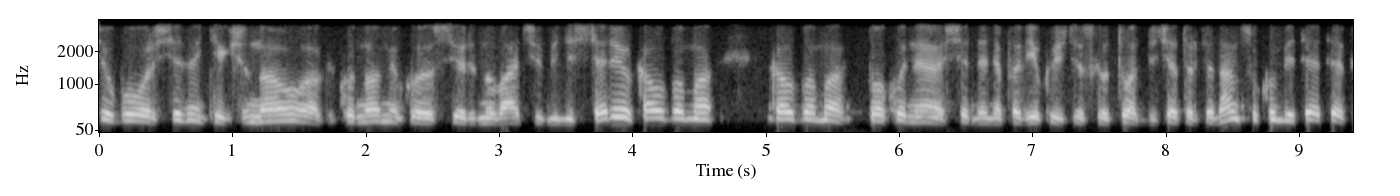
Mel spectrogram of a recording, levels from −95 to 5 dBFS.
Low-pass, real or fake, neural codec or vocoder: 3.6 kHz; real; none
